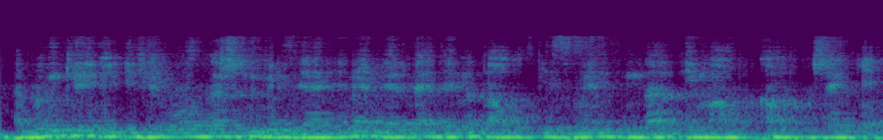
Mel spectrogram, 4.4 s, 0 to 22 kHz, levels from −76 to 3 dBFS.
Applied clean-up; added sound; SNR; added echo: neural separator model SepFormer DNS4.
